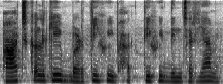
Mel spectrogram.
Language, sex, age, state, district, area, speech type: Hindi, male, 60+, Madhya Pradesh, Balaghat, rural, spontaneous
